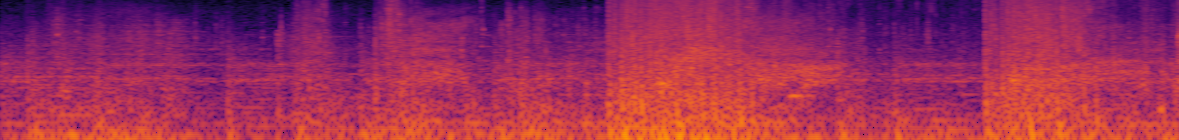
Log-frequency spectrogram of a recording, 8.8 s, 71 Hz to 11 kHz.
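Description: Gunfire in Warhammer 40,000: Boltgun, dense rapid bursts of heavy shots in long continuous volleys, loud and close, with short lulls between barrages.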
